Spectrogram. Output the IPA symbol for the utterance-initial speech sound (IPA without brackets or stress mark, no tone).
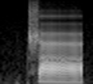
t͡ʃ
